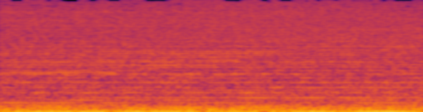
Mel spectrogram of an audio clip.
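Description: Dark ambient synthesizer soundscape: a deep, steady drone with sustained tones layered above it.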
